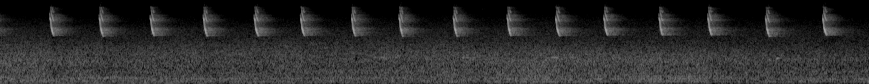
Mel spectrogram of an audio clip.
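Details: Hokkaido chipmunk calling from quite far away at Maruyama, Sapporo, Hokkaido, in September 2014: sharp, high, clicky chips repeated steadily about twice a second, around seventeen in a row, over faint outdoor background.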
